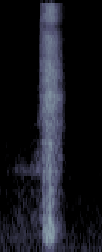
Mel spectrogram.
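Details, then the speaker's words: An adult who is still a bit sick gives a single sharp, hissy sneeze, a brief explosive burst of air. "I'm still a bit sick. as you can probably hear from my sneezing."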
